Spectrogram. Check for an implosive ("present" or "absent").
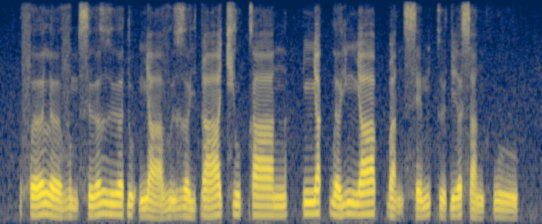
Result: present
